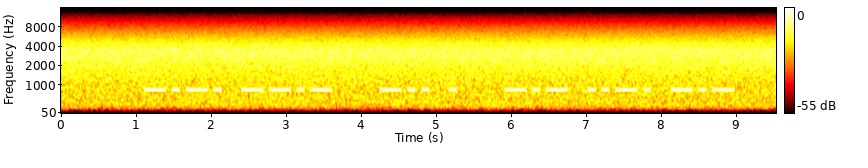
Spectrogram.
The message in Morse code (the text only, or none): CQ DE KFK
